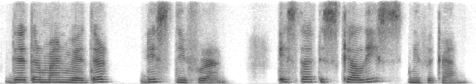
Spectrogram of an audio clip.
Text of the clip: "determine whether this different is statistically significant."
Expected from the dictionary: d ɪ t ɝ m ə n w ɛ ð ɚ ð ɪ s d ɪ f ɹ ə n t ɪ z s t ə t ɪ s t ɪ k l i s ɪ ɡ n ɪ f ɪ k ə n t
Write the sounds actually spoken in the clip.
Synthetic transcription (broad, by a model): d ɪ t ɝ m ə n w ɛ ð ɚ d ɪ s d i f ɹ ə n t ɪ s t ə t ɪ s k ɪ l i s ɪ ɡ n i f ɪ k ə n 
